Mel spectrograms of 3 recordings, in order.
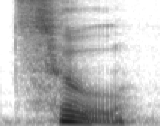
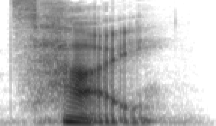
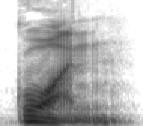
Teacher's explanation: drops down to the lower part, usually to the point where your voice gets kind of creaky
